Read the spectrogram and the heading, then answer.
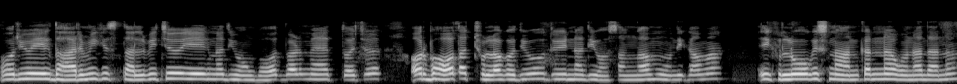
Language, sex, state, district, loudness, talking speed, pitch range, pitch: Garhwali, female, Uttarakhand, Tehri Garhwal, -15 LUFS, 195 wpm, 220-245 Hz, 235 Hz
